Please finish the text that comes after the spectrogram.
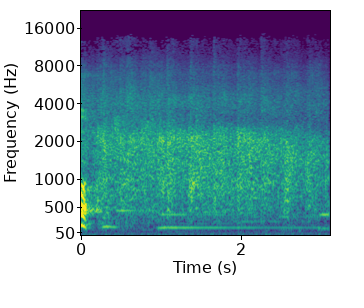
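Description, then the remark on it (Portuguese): An audience claps steadily for a few seconds in praise of Jesus, a dense wash of applause at an even level, with a low sustained tone humming underneath. “Dê a Ele uma salva de palmas se você crê nisso.”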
